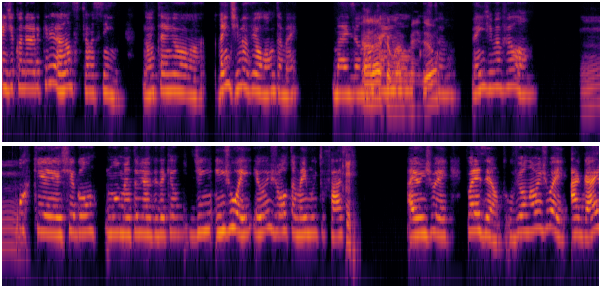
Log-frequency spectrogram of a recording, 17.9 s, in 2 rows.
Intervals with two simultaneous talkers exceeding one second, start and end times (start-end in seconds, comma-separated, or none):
5.3-6.6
